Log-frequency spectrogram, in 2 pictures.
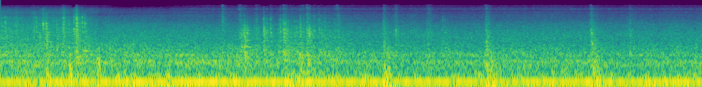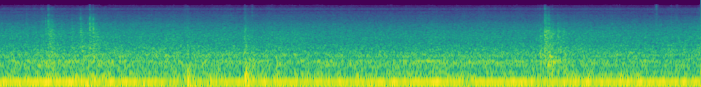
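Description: Churning water rushes and splashes in a boat's wake.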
